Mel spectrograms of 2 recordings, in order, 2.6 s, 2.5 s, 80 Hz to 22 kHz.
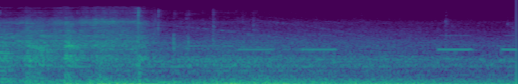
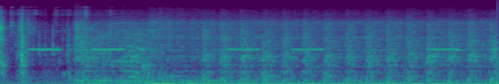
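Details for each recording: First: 2004 Mitsubishi Montero started with a working transponder key, AC on: a quick crank and catch, then a settled, even low idle that keeps running without stumbling; normal start, unlike the old original key that fails. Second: 2004 Mitsubishi Montero: starter cranks the engine at a steady, normal pace with even pulses but it never fires or catches; crank no start from no fuel, spark confirmed by timing light.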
